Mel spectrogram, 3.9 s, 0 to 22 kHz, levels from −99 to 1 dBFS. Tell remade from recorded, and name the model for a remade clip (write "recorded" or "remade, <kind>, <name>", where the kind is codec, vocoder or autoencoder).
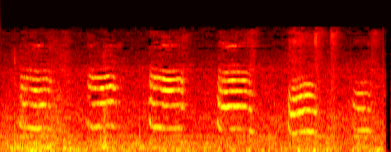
remade, vocoder, BigVGAN v2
